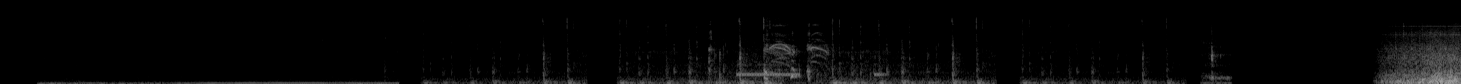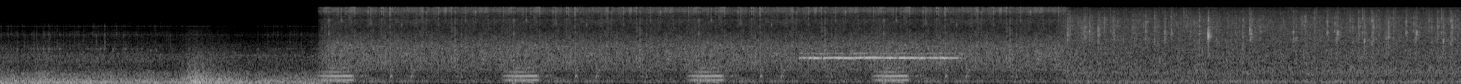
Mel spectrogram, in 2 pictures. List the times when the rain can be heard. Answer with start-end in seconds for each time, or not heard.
13.8-29.1.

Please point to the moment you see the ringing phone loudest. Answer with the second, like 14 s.
23 s.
